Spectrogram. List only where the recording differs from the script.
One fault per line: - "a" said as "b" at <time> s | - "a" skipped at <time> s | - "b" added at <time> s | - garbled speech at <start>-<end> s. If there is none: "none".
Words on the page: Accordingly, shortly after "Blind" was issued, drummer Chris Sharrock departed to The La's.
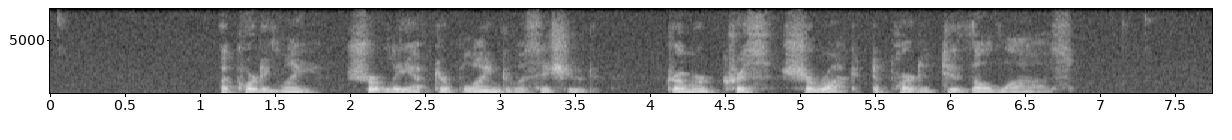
none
